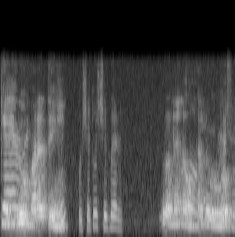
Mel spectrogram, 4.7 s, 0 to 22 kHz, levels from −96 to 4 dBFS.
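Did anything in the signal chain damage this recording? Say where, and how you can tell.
No, nothing in the chain damaged this speech; the sound simply stops at about 8 kHz, as you'd expect from the call's microphone processing and a wideband Opus setting.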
